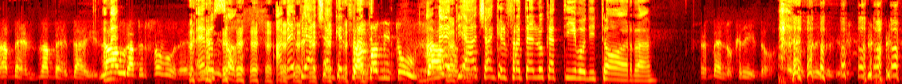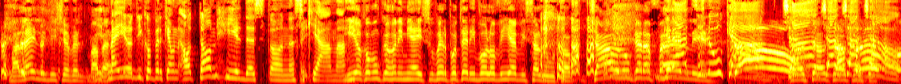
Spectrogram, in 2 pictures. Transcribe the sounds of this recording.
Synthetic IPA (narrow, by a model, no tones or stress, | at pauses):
vabɛvabːɛd̪ajlaamawɾaperfavoːɾeɛlosɔa̰mmːepːjat͡ʃeaŋk̟eifɾaamit̪udaamːepːjaːt͡ʃeaŋkeilfɾat̪ɛlːokat̪ːiːvod̪it̪ɔr | ɛbɛlːokɾeːd̪o̰ɛoeːd̪o | malːɛjlid̪iːt͡ʃepevaɛmaiːolod̪iːkop̬erkenɔt̪ɔmhild̪est̪onsik̟jaːmaiokomuŋk̬wekonimjɛjsuperpot̪eːɾivoloviːavisaluːot͡ʃaoluːkaɾafːɡɾɛlːiseluːkaaot͡ʃat͡ʃat͡ʃat͡ʃat͡ʃat͡ʃat͡ʃao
